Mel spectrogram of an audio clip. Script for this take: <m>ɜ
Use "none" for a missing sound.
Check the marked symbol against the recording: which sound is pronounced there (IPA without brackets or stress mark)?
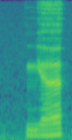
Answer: mʲ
